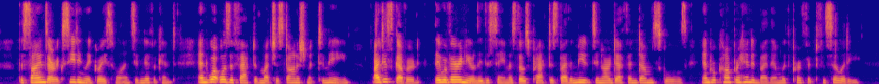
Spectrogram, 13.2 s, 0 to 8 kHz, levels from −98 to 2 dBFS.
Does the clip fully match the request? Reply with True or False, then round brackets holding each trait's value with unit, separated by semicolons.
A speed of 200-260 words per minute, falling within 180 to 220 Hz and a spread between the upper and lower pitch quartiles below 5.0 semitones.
True (205 wpm; 190 Hz; 3.6 semitones)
